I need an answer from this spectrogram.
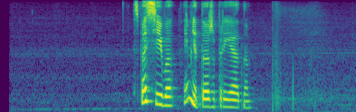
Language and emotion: Russian, positive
